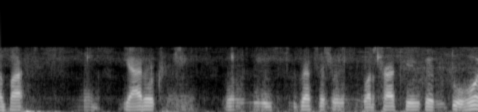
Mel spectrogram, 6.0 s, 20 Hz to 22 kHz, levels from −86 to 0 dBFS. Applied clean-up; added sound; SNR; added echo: neural separator model SepFormer WHAM!.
